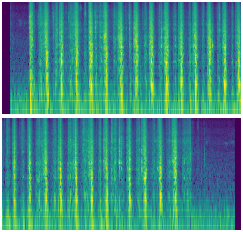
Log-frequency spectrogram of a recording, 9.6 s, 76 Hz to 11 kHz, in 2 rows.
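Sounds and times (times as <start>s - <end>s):
shears cutting a plant in a garden: 0.5s - 8.6s.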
